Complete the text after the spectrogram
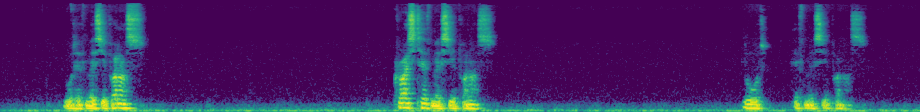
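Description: A young man reads aloud calmly, close by, in short phrases with pauses.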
